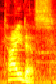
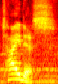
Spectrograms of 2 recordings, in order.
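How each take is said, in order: First: The first syllable sounds like the word tide. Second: The first syllable sounds like the word tide.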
